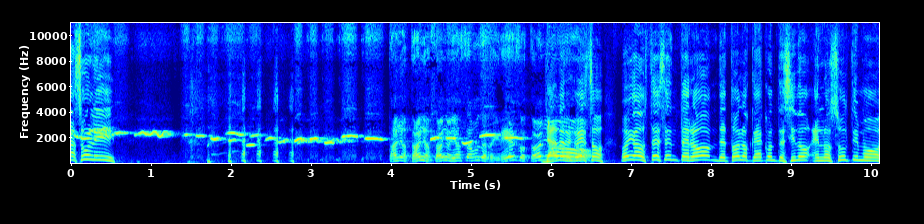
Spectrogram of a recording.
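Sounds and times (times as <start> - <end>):
speech: 0.0 - 0.7, 2.1 - 2.9, 4.0 - 10.0
person whistling a clear sustained tune: 0.5 - 5.8
laughter: 1.7 - 3.0.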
